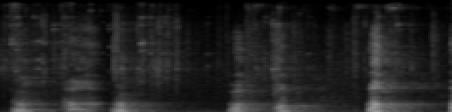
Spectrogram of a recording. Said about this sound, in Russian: Проклятый пес проснулся и вылезает из домика. Да-да, высунул язык от жары.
